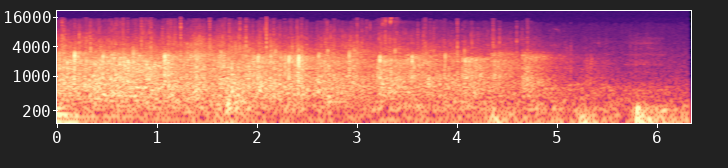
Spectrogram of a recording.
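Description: Faint audience applause, a patter of many hand claps, that dies away about five seconds in; a soft low thump follows near the end.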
